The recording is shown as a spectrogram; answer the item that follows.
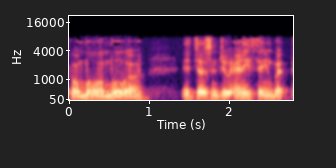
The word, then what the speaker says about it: Oumuamua: It's Oumuamua. It's Hawaiian, so you can just kind of think Oumuamua.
